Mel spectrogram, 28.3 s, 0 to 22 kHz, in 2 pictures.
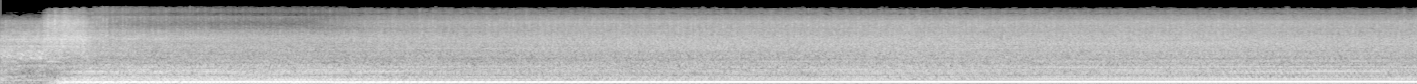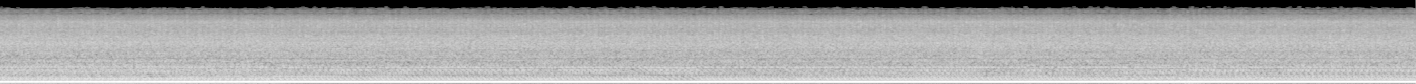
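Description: Freshly rebuilt Ford 289 small-block V8 with a flat-tappet camshaft starting for the first time: it catches almost at once and within about a second settles into a loud, steady, even run, held at raised engine speed for camshaft break-in.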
